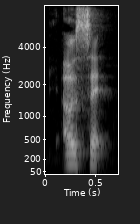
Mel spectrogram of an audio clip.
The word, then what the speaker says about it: OSEA: But there's this OC, is it Odyssey or OC? – Osea. – That's how you say it? – I think so. – Everything for me is ocean. So I thought certainly this is OC. It's OSEA, but they have a cleanser.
